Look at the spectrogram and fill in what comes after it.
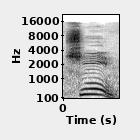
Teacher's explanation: अपनी जबान को थोड़ा तालू से टाइट करके डीपली टच करना पड़ता है और उससे एक लाइटली सिसकिया निकालनी पड़ती है, लाइटली सिसकिया निकालनी पड़ती है। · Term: बड़ी शीन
